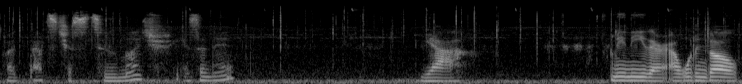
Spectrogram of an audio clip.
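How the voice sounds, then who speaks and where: A soft-spoken woman telling scary stories in an ASMR style, hushed and intimate with pauses and drifts into whispering. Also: lowish voice. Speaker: ASMR roleplay performer playing a friend telling campfire stories. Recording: steady background ambience noise. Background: crackling campfire and night ambience.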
